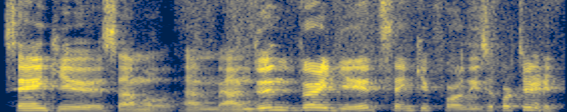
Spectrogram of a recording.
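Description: A man's voice: medium pitch, fairly bright tone, slight background noise. Venezuelan man with a Spanish accent, echoey. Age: 30s. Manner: halting, restarts phrases, laughs often. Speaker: guest evangelist. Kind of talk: casual interview.

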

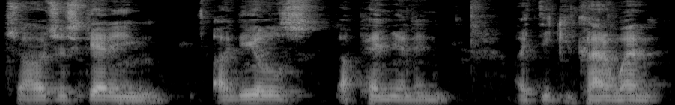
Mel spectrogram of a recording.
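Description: A man's voice: on the low side, completely flat delivery, normal speed, gravelly, warm tone. A man hosting a casual call-in discussion, talking in a blunt, rambling way with plenty of swearing. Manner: profane, blunt, rambling explainer. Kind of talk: casual chat.

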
